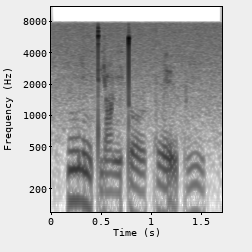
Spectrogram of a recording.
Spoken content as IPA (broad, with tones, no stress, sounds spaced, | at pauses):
m i˥˨ n t̪ j ɑ˨˦ ŋ t̪ o˨˦ ʊ̯ k w ḛ˨˩ ɪ̯ p i˥˨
